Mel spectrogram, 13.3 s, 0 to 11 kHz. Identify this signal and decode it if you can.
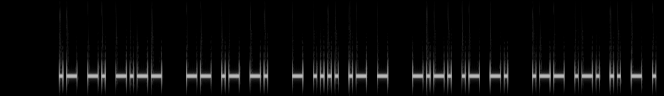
Morse code, heard as a keyed tone, about 17 wpm, 700 Hz. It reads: ANY MAN THAT CAN WRITE
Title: Sentences from Top 1000 Words - Review Part 1 - 17wpm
